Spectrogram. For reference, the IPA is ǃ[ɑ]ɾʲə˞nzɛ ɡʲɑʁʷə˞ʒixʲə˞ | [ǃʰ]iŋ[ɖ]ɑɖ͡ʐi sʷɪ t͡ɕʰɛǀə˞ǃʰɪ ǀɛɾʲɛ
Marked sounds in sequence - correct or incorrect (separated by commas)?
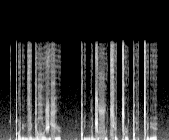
correct, incorrect, incorrect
